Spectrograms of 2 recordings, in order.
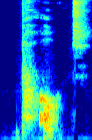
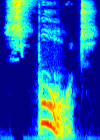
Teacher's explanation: you've got this diacritic this little H raised next to putt to show aspiration it's a puff of air that comes out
